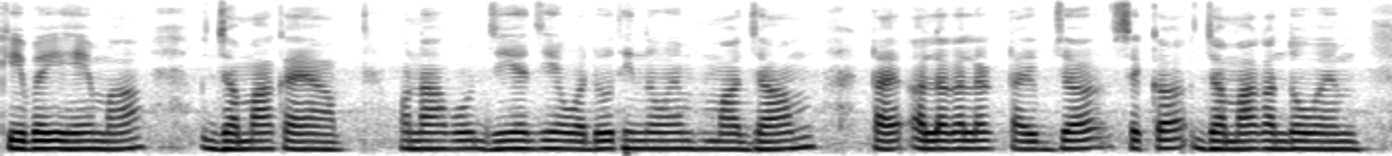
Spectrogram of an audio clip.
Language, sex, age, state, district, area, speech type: Sindhi, male, 18-30, Maharashtra, Thane, urban, spontaneous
